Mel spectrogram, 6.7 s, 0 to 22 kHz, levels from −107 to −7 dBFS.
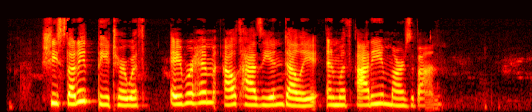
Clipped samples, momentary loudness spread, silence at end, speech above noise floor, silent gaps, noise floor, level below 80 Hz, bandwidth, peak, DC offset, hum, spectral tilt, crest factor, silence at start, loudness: under 0.1%; 10 LU; 1.2 s; 42 dB; none; -70 dBFS; -86 dBFS; 11.5 kHz; -12 dBFS; under 0.1%; none; -2 dB/octave; 18 dB; 0.55 s; -29 LUFS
